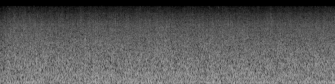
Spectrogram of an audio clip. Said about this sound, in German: So, jetzt wieder ein Wasserfall.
